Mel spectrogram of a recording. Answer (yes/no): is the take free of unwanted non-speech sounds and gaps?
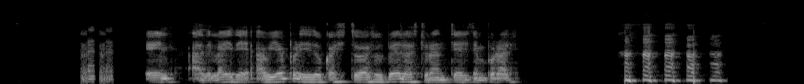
no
